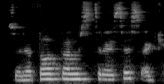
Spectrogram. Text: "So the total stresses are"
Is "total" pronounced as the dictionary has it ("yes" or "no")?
no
